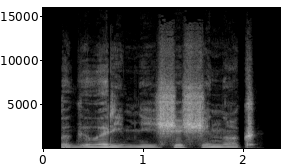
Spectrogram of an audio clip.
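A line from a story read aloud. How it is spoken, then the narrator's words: Barely audible. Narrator (Russian): еле слышно произнес Фердинанд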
